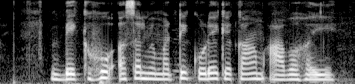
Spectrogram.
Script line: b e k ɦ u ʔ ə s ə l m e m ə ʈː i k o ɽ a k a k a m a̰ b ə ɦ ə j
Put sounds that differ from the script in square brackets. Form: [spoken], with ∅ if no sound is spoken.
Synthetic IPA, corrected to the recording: b e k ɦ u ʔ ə s ə l m e m ə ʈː i k o ɽ [e] k [e] k a m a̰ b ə ɦ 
